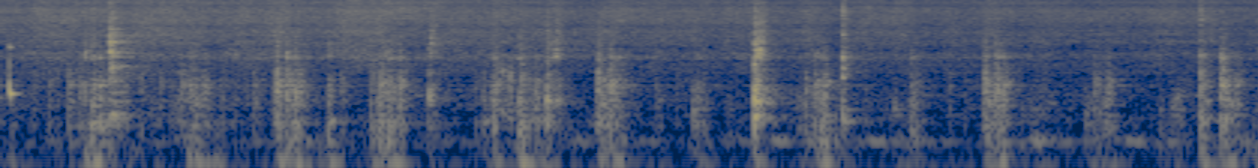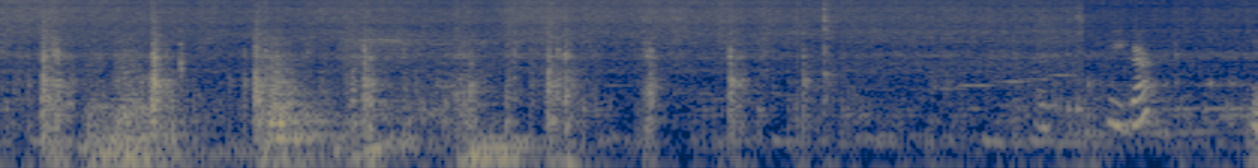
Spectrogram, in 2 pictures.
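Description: Tomatoes go into a hot pan for egg curry and are stirred, with a steady close sizzle and repeated scraping stirs while a person talks over the cooking.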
